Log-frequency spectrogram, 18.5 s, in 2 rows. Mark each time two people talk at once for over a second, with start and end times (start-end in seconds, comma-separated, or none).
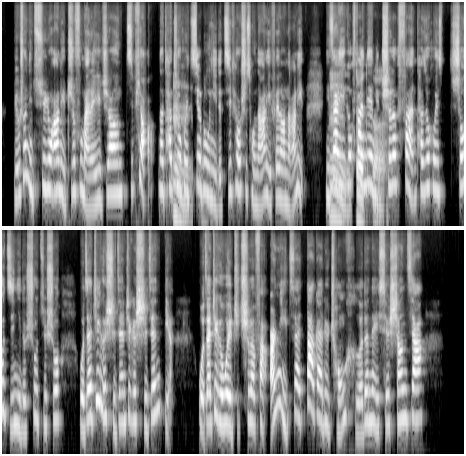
6.5-7.7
